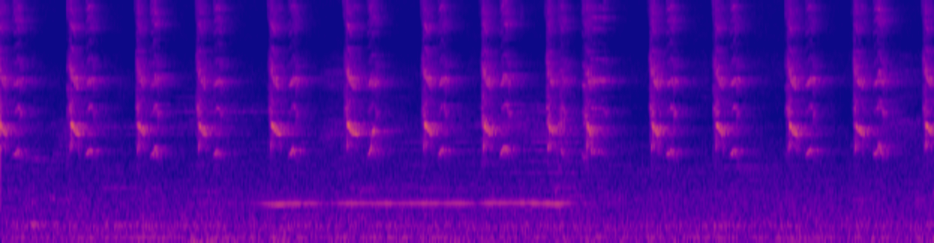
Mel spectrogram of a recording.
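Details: Loud chirping distress call of a squirrel: about a dozen harsh, buzzy notes, each with a sharp falling start, repeated steadily at a fast pace, over a faint thin tone and a low background hum.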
